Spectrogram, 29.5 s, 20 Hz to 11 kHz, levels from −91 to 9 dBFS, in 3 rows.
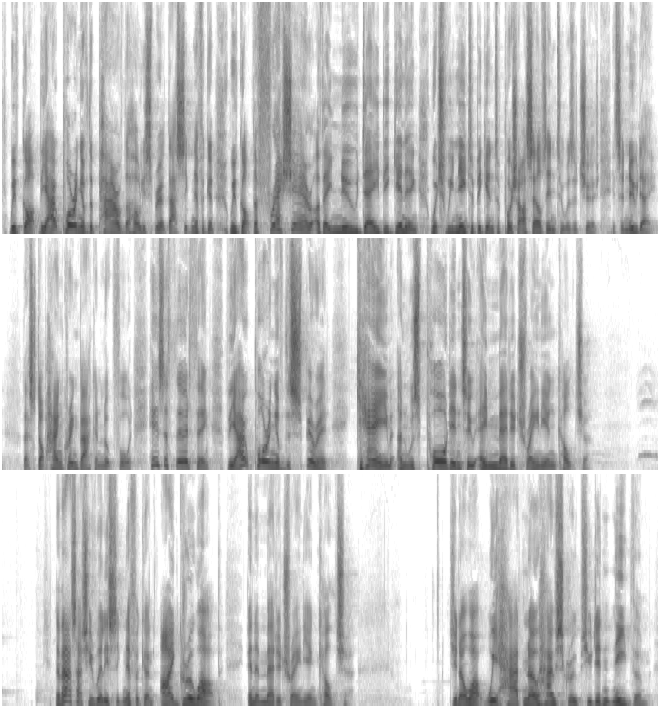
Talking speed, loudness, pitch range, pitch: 180 wpm, -25 LUFS, 160-210 Hz, 190 Hz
